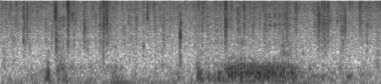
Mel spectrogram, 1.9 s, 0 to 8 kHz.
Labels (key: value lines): label: biophony, growl
recorder: SoundTrap 600 or HydroMoth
